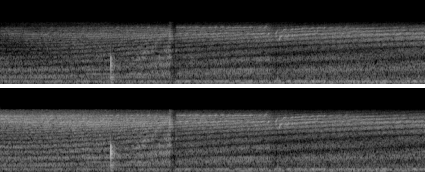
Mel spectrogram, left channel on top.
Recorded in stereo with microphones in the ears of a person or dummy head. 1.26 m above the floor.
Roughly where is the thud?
Right.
